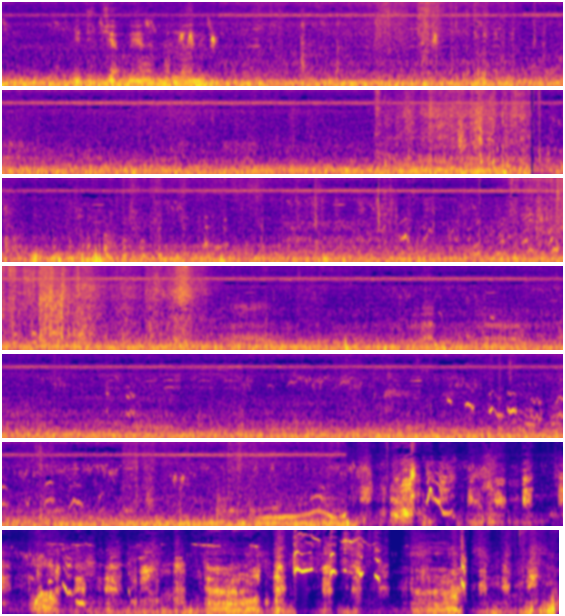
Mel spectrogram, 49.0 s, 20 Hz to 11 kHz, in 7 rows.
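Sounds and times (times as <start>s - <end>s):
faint whines: 0.0s - 41.1s
low wind rumble: 0.0s - 49.0s
dogs growling and barking: 10.4s - 49.0s.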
